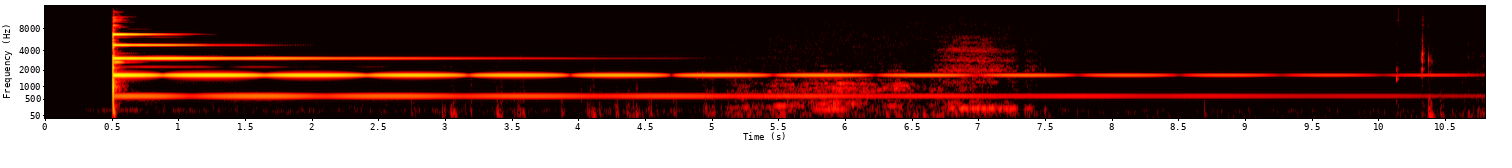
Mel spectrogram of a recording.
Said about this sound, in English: All right. At the sound of the bell, we will begin.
